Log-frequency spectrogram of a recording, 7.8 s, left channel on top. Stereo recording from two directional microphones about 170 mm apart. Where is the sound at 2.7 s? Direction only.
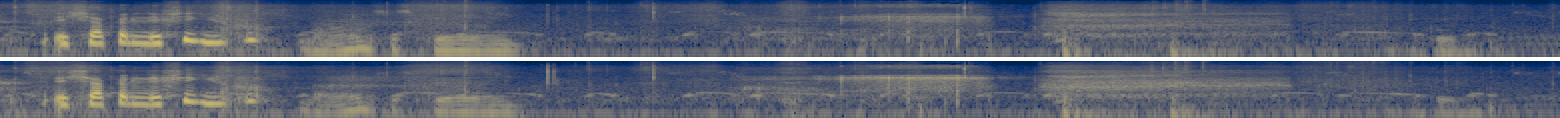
55° right (ahead or behind).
